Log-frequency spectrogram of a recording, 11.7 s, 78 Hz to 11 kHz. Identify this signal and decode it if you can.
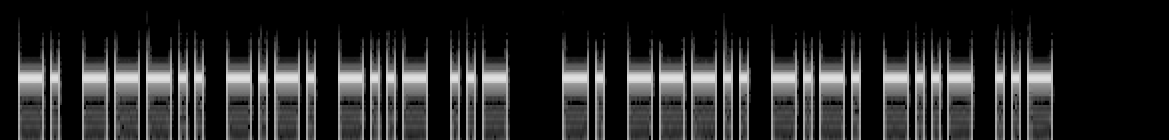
Morse code, heard as a keyed tone, about 15 wpm, 700 Hz. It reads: N8CXU N8CXU
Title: USA Call Signs Repeated 2x 15wpm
